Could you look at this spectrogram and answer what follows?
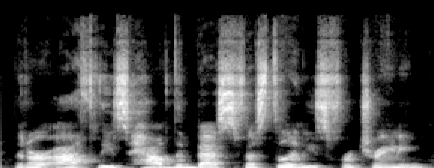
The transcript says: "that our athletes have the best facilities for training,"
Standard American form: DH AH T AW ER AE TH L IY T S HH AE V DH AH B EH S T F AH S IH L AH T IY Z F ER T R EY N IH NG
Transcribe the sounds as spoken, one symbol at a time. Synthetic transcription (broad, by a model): DH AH T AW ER AE TH L IY T S HH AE V DH AH B EH S T F AH S IH L AH T IY Z F ER T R EY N IH NG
